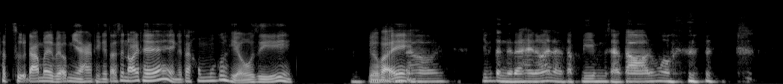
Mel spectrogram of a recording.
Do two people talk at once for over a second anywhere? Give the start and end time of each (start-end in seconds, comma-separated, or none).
none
